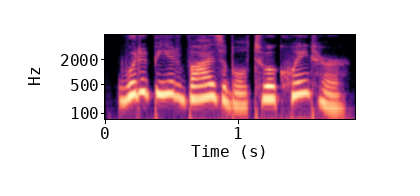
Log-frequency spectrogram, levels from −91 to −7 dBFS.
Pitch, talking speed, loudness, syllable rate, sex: 230 Hz, 225 wpm, -17 LUFS, 6.5 syllables/s, female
